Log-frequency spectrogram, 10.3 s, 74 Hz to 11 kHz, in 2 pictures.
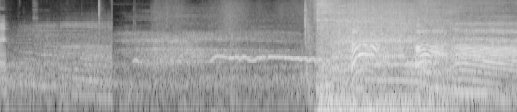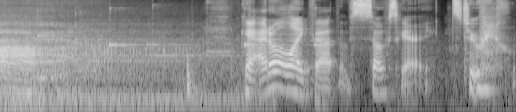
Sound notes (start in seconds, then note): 0.1 faint noises, owl hoots; 0.2 door creaks; 3.1 screams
